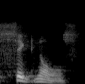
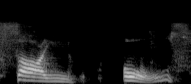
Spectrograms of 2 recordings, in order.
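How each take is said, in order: First: The first syllable is sig with a hard g. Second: The first syllable sounds like the word sign. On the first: "we pronounce it as signals" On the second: "because S I G N is sign"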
